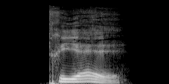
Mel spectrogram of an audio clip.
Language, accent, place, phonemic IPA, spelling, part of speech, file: German, Germany, Berlin, /tʁiˈɛl/, Triell, noun, De-Triell.ogg
- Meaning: truel; especially, a debate between three people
